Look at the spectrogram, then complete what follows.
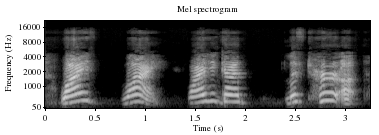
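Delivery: flustered, emotional, high-pitched frazzled voice. Speaking to everyone, the speaker admits being frazzled and crying: frazzled. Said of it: "I'm so frazzled right now".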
